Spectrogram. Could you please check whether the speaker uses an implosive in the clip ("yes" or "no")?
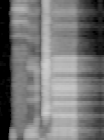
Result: no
